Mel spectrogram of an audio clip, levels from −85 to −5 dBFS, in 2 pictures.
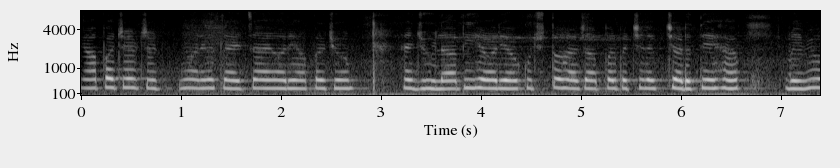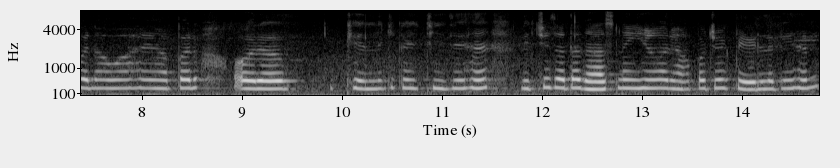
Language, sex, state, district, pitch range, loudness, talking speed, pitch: Hindi, female, Bihar, Purnia, 285-300 Hz, -30 LUFS, 190 wpm, 295 Hz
